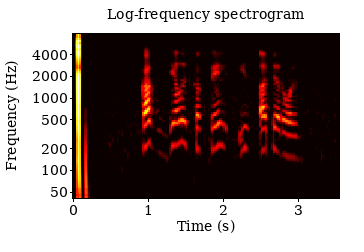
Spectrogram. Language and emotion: Russian, neutral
